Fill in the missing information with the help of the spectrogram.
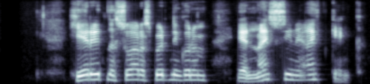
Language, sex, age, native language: Icelandic, male, 40-49, Icelandic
